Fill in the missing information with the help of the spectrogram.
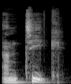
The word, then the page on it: antique: British English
